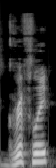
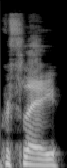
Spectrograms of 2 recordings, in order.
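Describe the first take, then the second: First: The name ends with a hard T sound. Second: The name ends in a vowel, no T.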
